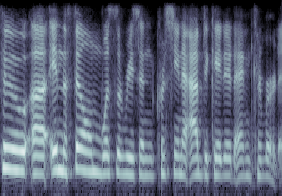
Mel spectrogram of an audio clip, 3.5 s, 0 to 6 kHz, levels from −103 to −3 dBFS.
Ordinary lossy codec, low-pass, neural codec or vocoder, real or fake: Opus, 64 kbps; 5.4 kHz; vocoder, 22.05 kHz, 80 mel bands, Vocos; fake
